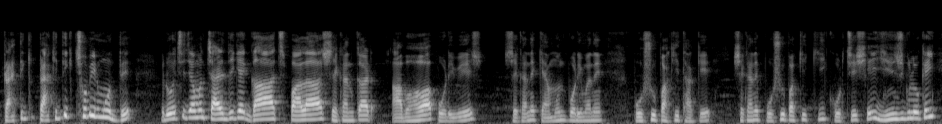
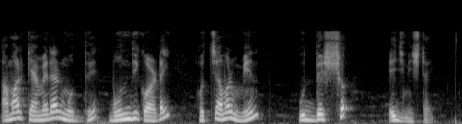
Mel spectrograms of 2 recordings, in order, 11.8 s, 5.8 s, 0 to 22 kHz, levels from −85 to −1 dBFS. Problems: none marked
